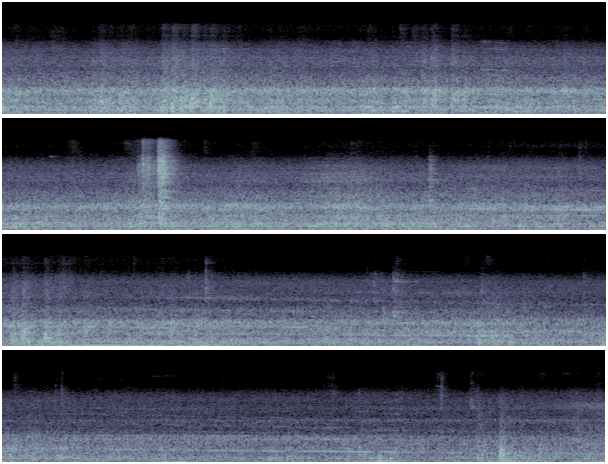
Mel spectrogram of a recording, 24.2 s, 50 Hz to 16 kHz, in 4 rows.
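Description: Running noise of an E217 series electric commuter train heard from inside the car: steady wheel-on-rail rumble with a sharp knock about eight seconds in. In the second half the traction motor whine falls in pitch as the train slows into a station.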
